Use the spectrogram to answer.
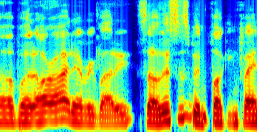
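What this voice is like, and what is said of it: Usual voice. Nothing is said of it.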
